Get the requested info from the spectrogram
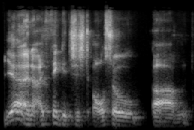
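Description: A man with an extremely deep voice talks keenly as an interviewed creator. The sound is roomy and echoing, and he checks in with the listener as he explains. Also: sing-song, a little slow, creaky. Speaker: audio drama co-creator. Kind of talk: interview chat.

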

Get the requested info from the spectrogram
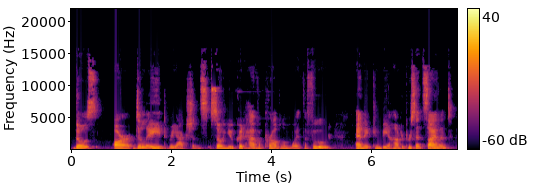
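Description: A woman's voice: mid-range voice, a little slow, darkish tone. A Canadian woman, a naturopathic doctor, explaining nutrition in a conversational interview with everyday examples.

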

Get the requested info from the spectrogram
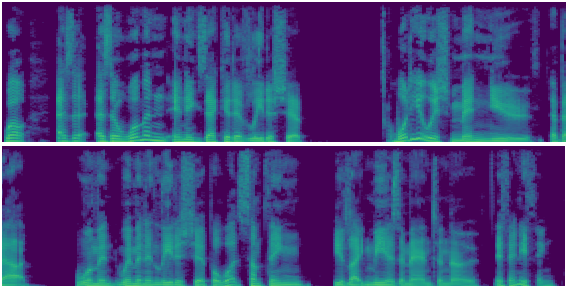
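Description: Deep-voiced man interviewing casually. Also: animated, moderate pace, no echo, studio quality. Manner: rambling, self-deprecating, frequent restarts. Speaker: podcast host.

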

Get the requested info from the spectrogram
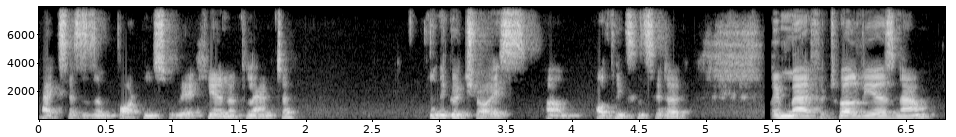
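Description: A man in his forties from India with a blended Indian and international accent, speaking as a company president in a podcast interview, measured and thoughtful with frequent fillers. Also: fairly low pitch, steady tone, a bit bright, slightly rough, rough recording. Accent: Indian, with a mix of international influences.

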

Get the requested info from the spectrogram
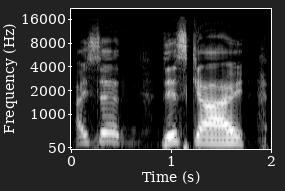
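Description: Casual male podcaster, slightly high, dry close sound. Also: takes it slowly, gravelly, a bit bright, no room sound. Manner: informal, frequent swearing. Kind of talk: casual chat, retelling a news story.

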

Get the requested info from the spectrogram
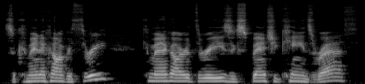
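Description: A man co-hosting a podcast in casual, excitable chat about video games, with slangy, sweary talk. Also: fairly high pitch, brisk. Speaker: podcast co-host.

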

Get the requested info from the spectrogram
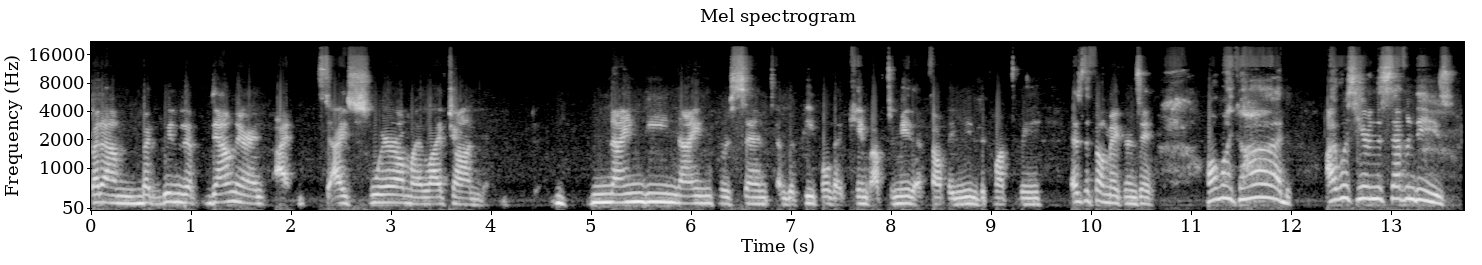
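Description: A woman's voice: on the low side, moderate pace, slight background noise, low-quality recording. A woman in her fifties with an American accent, telling stories casually as a podcast guest. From Ohio, United States. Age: 50s. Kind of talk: casual conversational storytelling.

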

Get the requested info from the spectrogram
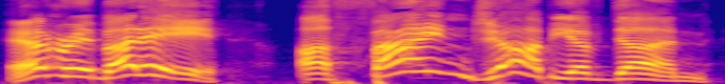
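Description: A man's voice: extremely high pitch, huge pitch swings, takes it slowly, bright, forceful tone, no echo, studio quality, pitched above the performer's own voice, full character voice. A man voicing a cheerful old country uncle bear, a farmer with a folksy, hearty drawl in a children's story. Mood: hearty, proud.

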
